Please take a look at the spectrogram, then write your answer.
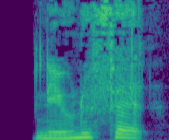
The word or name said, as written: nævnefald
